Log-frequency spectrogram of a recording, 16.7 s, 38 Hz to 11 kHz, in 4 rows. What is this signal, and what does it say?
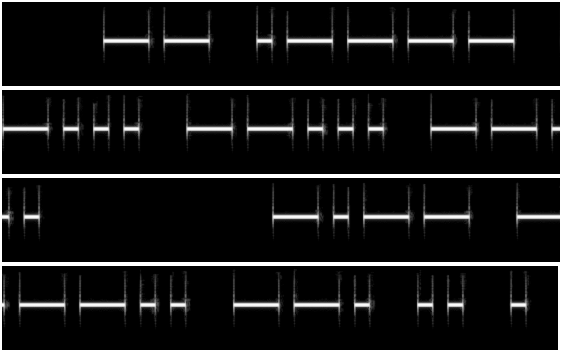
Morse code, heard as a keyed tone, about 10 wpm, 800 Hz. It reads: M1B7Z Y8GIE
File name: CW / DET / 1 9 1500C S B 10wpm 4439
